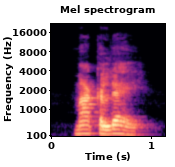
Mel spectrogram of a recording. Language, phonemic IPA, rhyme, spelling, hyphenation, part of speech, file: Dutch, /ˌmaː.kəˈlɛi̯/, -ɛi̯, makelij, ma‧ke‧lij, noun, Nl-makelij.ogg
- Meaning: manufacture, production, origin, construction (origin of a processed commodity)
